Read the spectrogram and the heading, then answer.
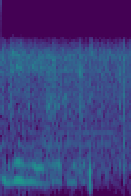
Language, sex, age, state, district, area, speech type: Hindi, female, 30-45, Madhya Pradesh, Ujjain, urban, conversation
